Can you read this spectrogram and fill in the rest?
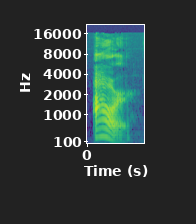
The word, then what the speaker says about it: hour: งูเหลือมข้อสังเกตมีคำบางคำที่ขึ้นต้นด้วยพยัญชนะ h แต่เวลาออกเสียงจะไม่ออกเสียงตัว h จะออกเสียงสระเช่น hour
